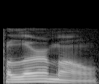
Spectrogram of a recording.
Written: Palermo

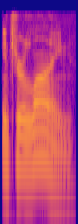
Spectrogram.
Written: interline

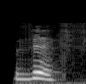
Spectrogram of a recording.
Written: viff

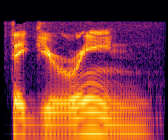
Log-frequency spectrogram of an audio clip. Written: figurine

